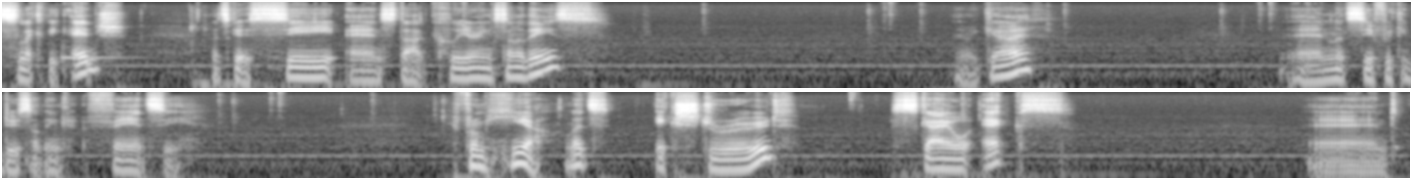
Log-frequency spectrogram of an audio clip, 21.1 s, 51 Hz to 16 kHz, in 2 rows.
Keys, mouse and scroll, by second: 1.5 c, 3.5 right click, 3.7-6.7 middle drag, 4.8 c, 6.7 right click, 6.9-9.5 middle drag, 7.8 c, 9.5 right click, 9.8-12.7 middle drag, 10.6 c, 12.7 right click, 13.4-15.9 middle drag, 15.5 e, 16.5 right click, 17.3 s.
